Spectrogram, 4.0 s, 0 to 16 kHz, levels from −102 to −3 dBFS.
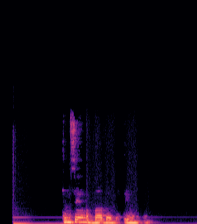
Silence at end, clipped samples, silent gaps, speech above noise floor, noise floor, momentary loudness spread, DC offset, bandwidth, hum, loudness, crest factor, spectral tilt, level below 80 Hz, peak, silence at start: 0.95 s; under 0.1%; none; 48 dB; -71 dBFS; 21 LU; under 0.1%; 7.6 kHz; none; -25 LUFS; 14 dB; -10 dB/octave; -46 dBFS; -12 dBFS; 0.25 s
